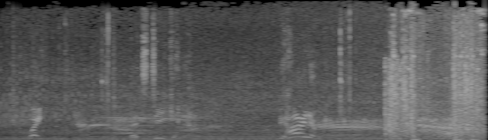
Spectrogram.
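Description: A young man shouts urgently.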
